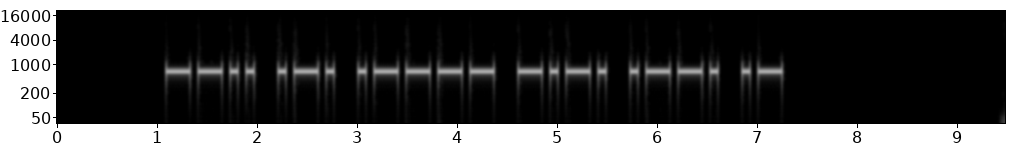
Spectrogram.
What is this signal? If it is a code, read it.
Morse code, heard as a keyed tone, about 15 wpm, 700 Hz. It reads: ZR1CPA
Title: DXCC-100 Call Signs - 6 Characters - 15wpm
